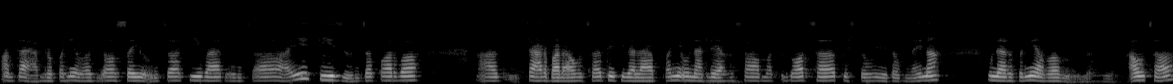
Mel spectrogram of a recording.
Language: Nepali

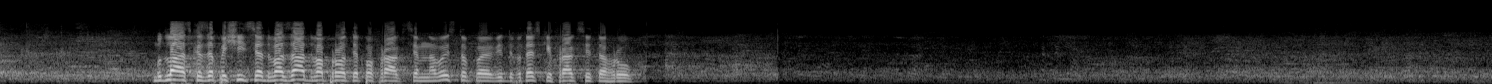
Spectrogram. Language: Ukrainian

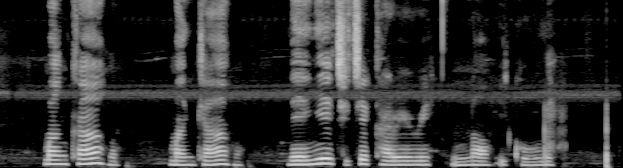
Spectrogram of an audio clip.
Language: Igbo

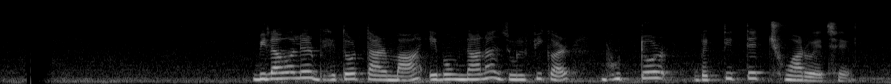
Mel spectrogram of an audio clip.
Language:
Bangla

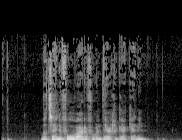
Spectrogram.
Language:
Dutch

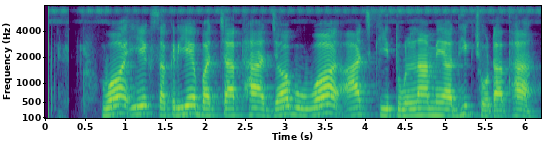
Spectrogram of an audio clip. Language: Hindi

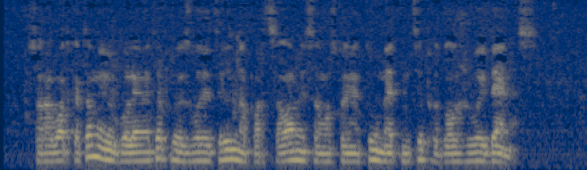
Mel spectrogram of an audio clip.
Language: Macedonian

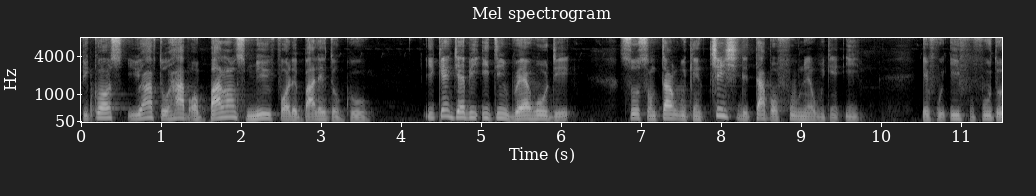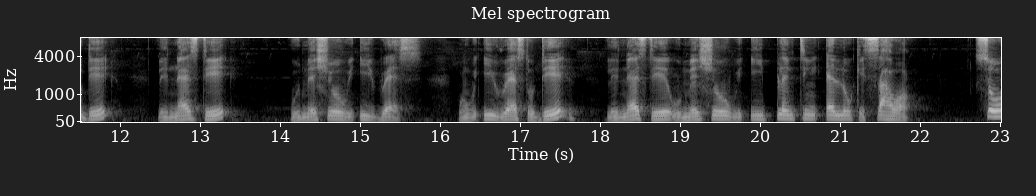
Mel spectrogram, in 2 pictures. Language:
Liberian English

